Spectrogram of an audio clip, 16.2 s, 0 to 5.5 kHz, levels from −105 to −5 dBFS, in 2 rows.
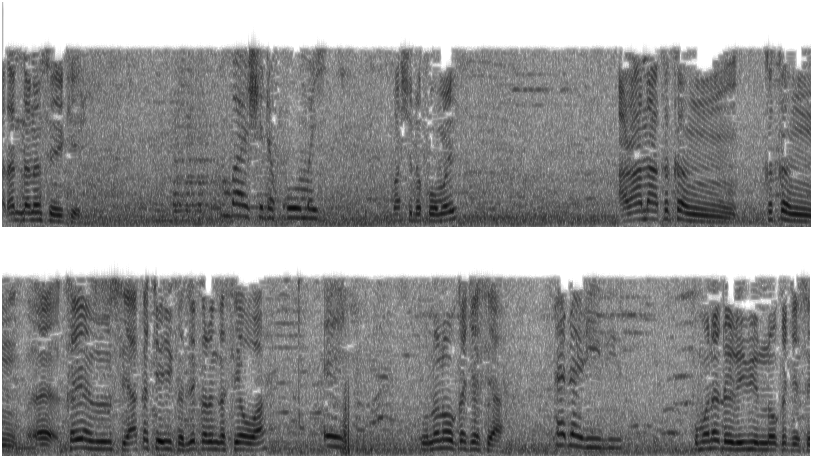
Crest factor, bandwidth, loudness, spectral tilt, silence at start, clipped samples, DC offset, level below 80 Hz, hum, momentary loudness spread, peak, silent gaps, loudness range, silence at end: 16 dB; 4.6 kHz; -19 LUFS; -8.5 dB/octave; 0 s; under 0.1%; under 0.1%; -44 dBFS; none; 12 LU; -4 dBFS; none; 4 LU; 0 s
